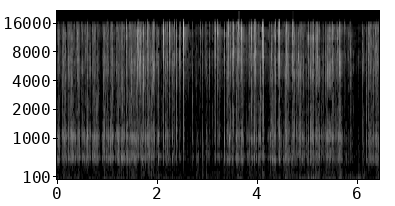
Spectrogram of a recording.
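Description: Long acrylic nails tap and scratch across a rainbow-striped silicone notebook cover covered in dense small bristles. The result is a steady, fuzzy rustling with a mid-range hum, broken by quick, bright clicks and crackles that come in rapid, uneven bursts.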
